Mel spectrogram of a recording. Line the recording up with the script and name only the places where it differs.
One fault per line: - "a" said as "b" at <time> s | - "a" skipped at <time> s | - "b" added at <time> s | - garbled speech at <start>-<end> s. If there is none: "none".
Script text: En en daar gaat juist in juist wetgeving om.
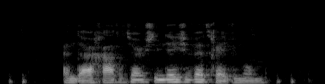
- "en" skipped at 0.8 s
- "het" added at 1.2 s
- "juist" said as "deze" at 1.6 s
